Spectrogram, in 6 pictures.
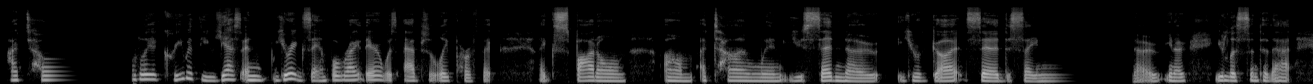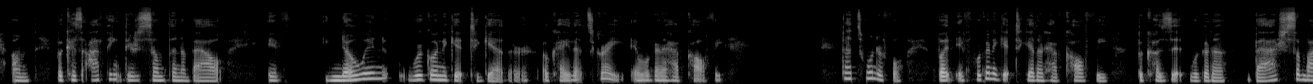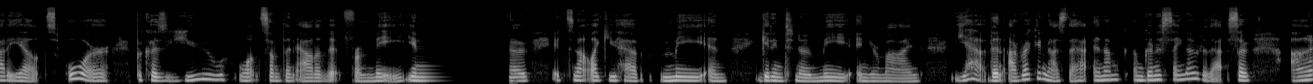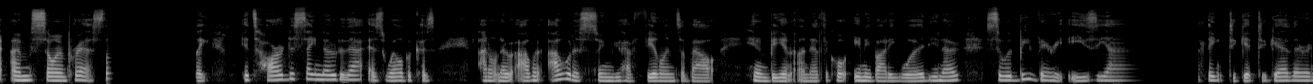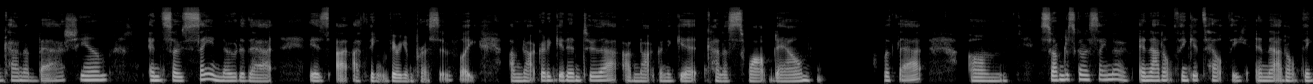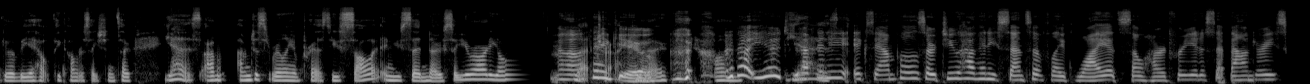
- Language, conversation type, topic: English, unstructured, How can you set healthy, guilt-free boundaries that strengthen trust and connection?
- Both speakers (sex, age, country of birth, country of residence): female, 50-54, United States, United States; female, 60-64, United States, United States
- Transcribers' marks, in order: distorted speech; other background noise; chuckle; tapping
